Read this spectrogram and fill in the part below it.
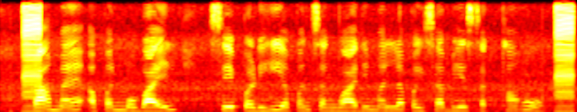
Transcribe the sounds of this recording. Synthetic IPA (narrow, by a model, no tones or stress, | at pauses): kaːmɛ̃ːʔɐpənmoːbaːɪl | sepɐɽ̤iiɐpənsɐ̃ŋɡʋaːɾimɐ̃lːapɐɪsabʱeːd͡ʒsɐk̚t̪aɦũː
